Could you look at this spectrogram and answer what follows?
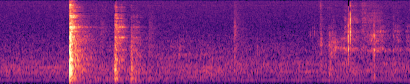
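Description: A metal spoon strikes a dish with one sharp clink, followed by a few softer taps and light clatters, close and clear in a quiet room.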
